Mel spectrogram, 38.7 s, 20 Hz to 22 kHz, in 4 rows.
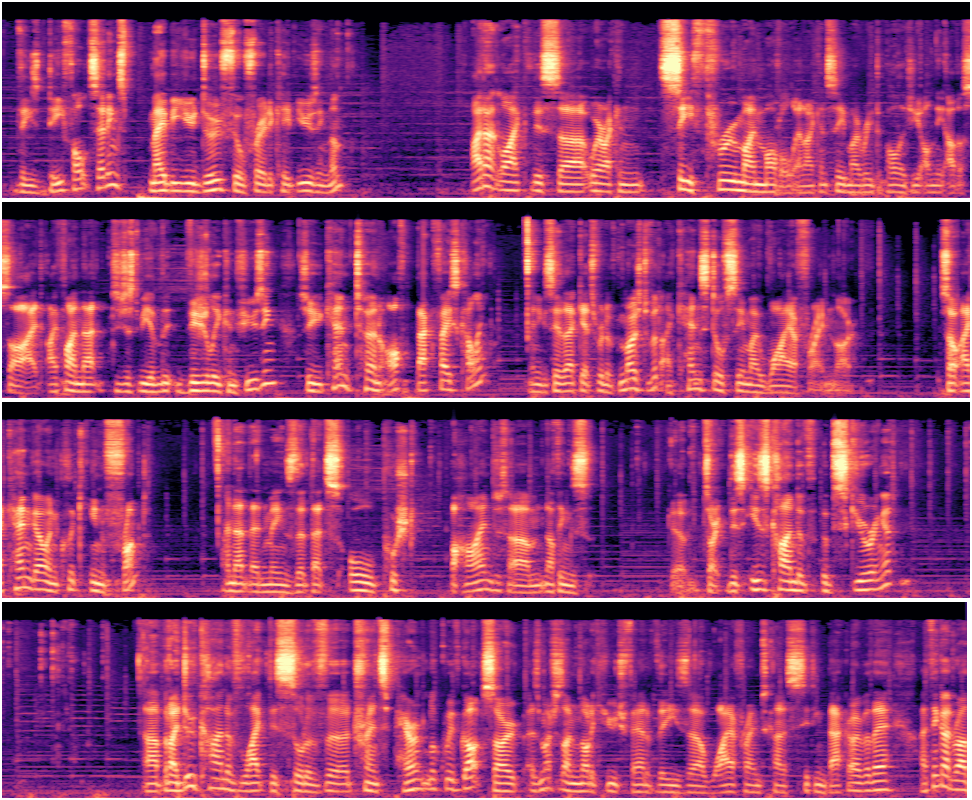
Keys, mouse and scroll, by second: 2.8-3.3 alt+drag, 3.3 alt+middle click, 3.5 scroll down 1, 3.7-12.0 alt+drag, 13.1 click, 13.8 alt+click, 14.7 scroll up 1, 14.9-18.4 alt+drag, 20.1 click, 20.7-29.0 alt+drag, 29.4 alt+middle click, 29.6-38.5 alt+drag, 38.5 alt+middle click.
